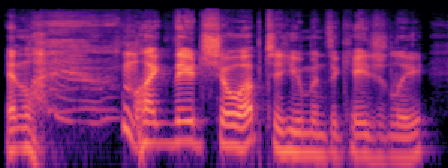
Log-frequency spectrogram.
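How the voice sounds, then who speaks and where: A man co-hosting a podcast, talking casually and with an amused, animated manner. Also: mid-range voice, fairly quick, no room sound, studio quality. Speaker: podcast co-host reviewing audio dramas. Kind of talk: casual chat.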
